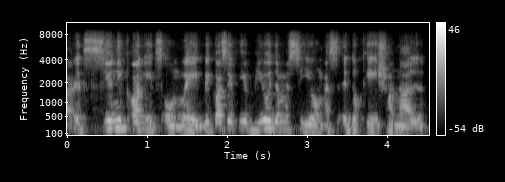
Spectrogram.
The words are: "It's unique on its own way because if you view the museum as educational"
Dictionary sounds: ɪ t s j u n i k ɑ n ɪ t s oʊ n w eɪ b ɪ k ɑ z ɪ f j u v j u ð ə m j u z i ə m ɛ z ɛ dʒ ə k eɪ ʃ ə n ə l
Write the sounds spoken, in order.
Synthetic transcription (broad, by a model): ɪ t s j u n i k ɑ n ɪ t s oʊ n w eɪ b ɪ k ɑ s ɪ f j u b j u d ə m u s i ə m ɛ s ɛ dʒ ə k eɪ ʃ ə n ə l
